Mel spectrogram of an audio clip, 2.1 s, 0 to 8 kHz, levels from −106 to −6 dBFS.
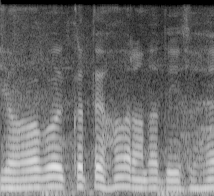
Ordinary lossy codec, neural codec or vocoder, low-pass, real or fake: none; none; 7.2 kHz; real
